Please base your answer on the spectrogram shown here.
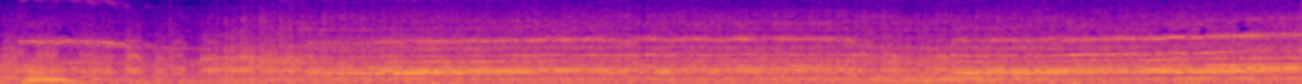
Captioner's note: engine revving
